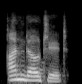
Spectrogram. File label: "undoubted", Indian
